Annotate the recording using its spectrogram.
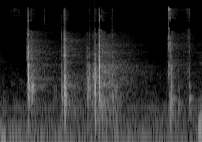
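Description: About five sharp clicks and taps of small plastic cosmetic packaging being handled and closed, spread unevenly through the two seconds.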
